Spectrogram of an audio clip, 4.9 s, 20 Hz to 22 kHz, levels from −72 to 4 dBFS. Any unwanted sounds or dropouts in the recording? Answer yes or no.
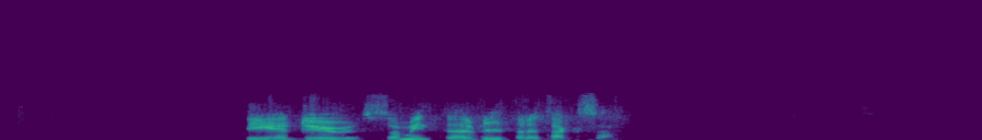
no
